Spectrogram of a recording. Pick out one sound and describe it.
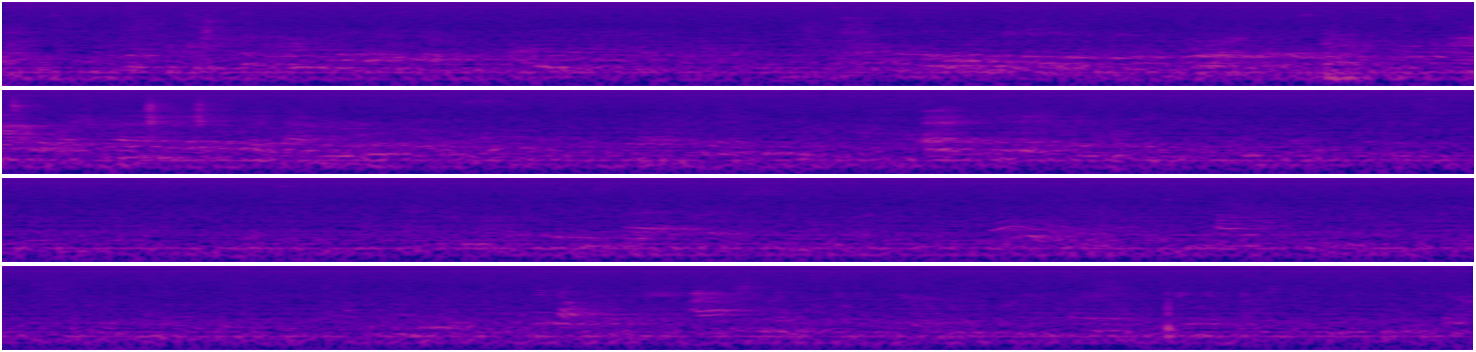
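Footsteps tap across a hard floor.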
